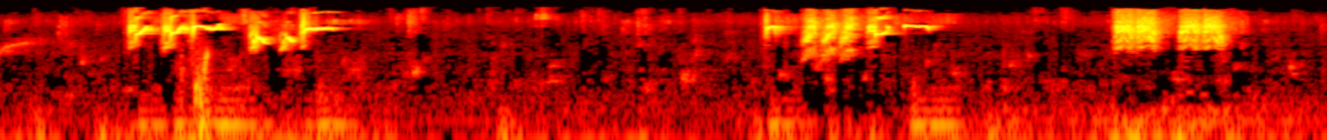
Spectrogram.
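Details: Varied Java sparrow song recorded with rain: three separate bursts of rapid, high chirping and twittering notes, parted by quieter gaps with a faint rustling background.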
